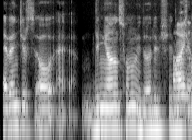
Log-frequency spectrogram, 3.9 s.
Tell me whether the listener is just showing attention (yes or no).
no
